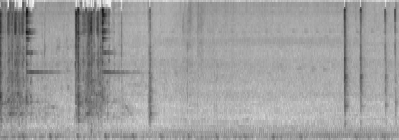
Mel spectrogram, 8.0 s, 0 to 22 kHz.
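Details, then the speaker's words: Predator 212 small engine, choke on: two quick recoil-pull rasps with no firing, low rumble behind; no start as fuel isn't reaching the carburetor, bowl dry. "We are gonna have to get fuel up to it though. If we don't get fuel to it, then it doesn't matter."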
